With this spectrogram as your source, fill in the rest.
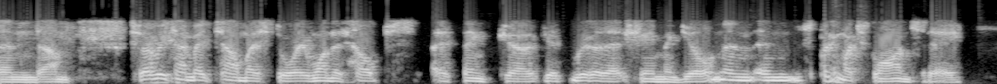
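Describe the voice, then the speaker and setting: A man with a very deep, low pitch and a Midwestern accent, fairly quick in pace, with ordinary pitch variation. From eastern Michigan, US Midwest. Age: 50s. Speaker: recovering alcoholic guest. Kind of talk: personal testimony.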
